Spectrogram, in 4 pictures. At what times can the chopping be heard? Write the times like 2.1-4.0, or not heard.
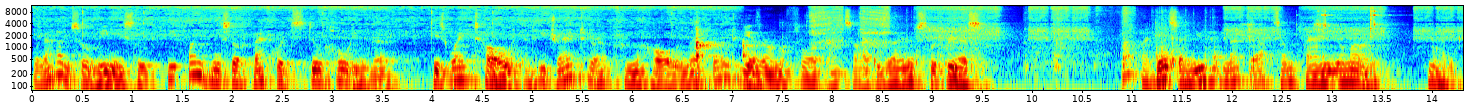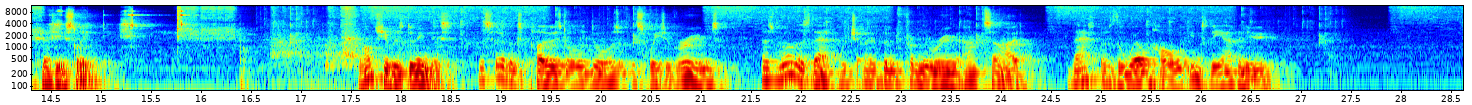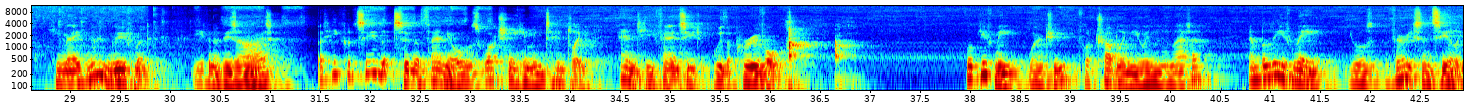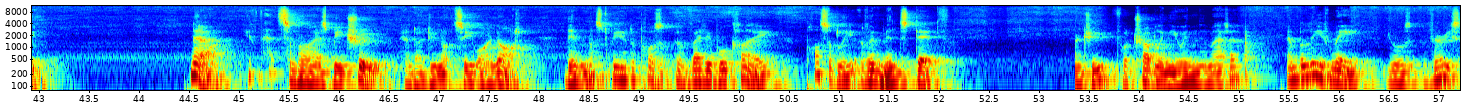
6.6-7.3, 36.1-36.9.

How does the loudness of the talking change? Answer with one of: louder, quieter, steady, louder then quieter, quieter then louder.
steady.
